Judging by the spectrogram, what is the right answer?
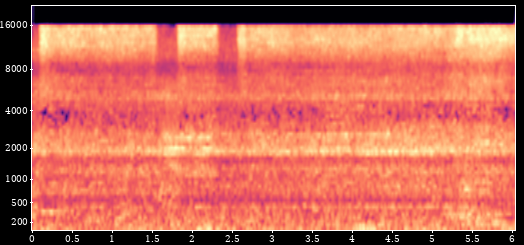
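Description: Steady hissing workshop noise with a low hum underneath.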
